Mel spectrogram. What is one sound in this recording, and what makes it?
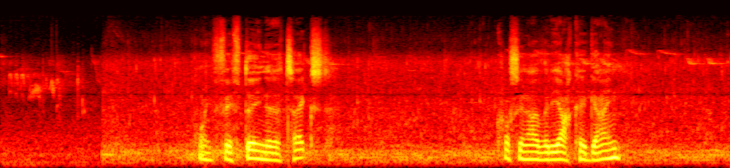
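A stream trickles and gurgles softly nearby.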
